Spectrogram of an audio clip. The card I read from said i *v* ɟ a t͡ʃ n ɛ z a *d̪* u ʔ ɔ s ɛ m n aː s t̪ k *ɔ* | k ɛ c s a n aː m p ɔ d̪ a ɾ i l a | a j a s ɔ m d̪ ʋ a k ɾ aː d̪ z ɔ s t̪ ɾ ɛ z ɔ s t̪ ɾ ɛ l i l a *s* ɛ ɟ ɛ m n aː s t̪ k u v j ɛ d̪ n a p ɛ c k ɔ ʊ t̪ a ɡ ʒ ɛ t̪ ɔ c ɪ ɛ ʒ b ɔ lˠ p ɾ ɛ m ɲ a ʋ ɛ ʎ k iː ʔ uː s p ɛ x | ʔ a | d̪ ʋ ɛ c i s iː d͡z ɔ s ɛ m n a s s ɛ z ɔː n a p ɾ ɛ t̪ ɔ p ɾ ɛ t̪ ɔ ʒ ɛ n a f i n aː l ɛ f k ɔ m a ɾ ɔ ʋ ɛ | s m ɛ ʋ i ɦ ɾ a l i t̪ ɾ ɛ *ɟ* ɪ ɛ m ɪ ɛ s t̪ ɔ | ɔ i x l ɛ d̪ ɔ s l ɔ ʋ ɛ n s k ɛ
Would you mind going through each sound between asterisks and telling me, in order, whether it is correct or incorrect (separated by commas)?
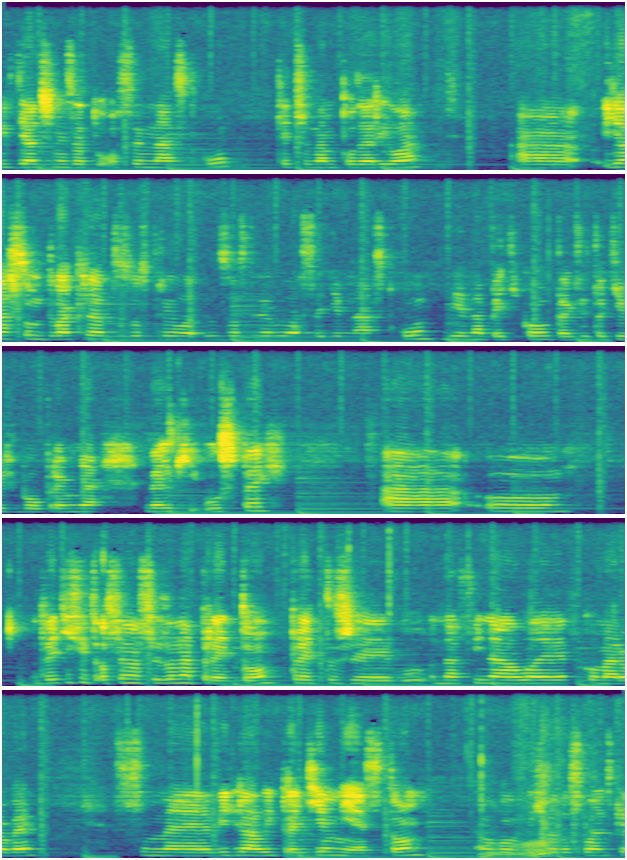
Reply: correct, incorrect, incorrect, correct, incorrect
